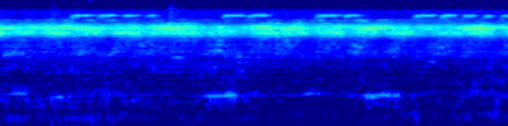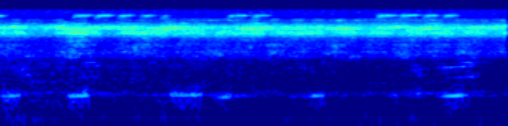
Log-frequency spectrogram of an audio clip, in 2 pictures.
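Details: Nighttime insects at midnight keep up a high, even whine, with clusters of fast high ticks and intermittent short low notes pulsing roughly every half second.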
